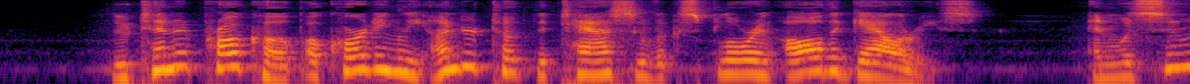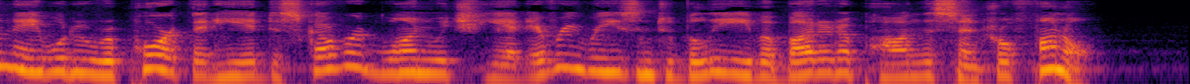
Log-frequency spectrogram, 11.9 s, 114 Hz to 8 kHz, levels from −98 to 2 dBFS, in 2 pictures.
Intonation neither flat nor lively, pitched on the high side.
Yes: average, 4.7 semitones; high, 195 Hz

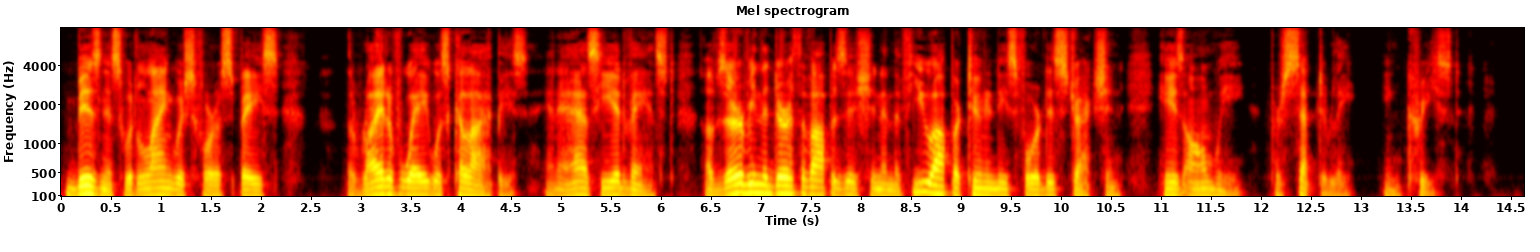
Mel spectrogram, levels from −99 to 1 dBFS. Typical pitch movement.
Yes: average, 3.1 semitones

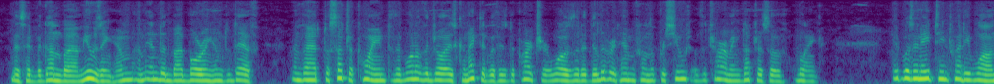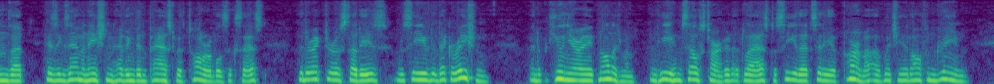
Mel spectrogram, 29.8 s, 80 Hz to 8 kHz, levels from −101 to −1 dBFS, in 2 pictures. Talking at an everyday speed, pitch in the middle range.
Yes: average, 170 wpm; medium, 170 Hz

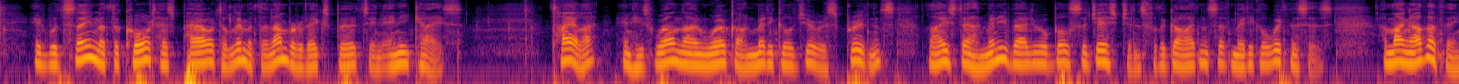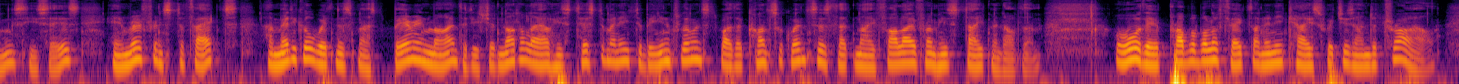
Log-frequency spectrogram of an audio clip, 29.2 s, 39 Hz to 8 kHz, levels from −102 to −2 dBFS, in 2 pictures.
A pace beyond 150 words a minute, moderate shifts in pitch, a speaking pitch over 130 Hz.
Yes: average, 175 wpm; average, 3.7 semitones; medium, 140 Hz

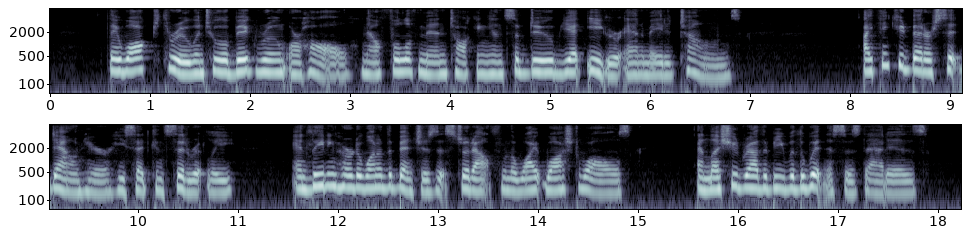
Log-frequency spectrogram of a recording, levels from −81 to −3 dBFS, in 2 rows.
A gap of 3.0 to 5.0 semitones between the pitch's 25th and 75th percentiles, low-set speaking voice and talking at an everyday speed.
No: average, 3.3 semitones; medium, 185 Hz; average, 175 wpm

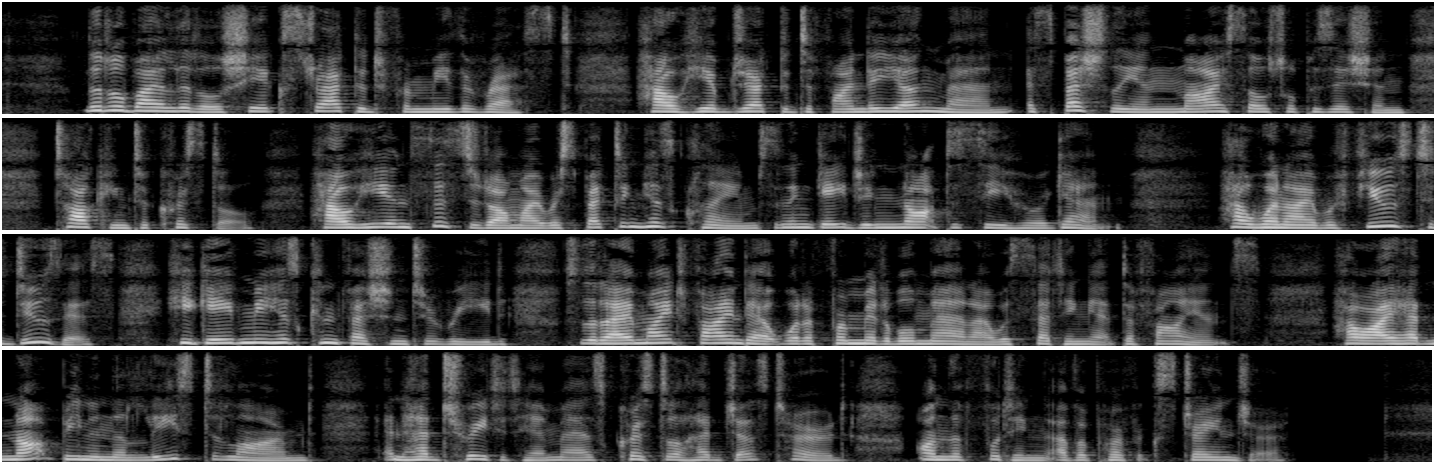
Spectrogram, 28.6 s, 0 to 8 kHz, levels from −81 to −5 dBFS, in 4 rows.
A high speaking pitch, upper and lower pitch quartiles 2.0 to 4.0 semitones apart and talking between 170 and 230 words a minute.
Yes: high, 205 Hz; average, 3.6 semitones; average, 195 wpm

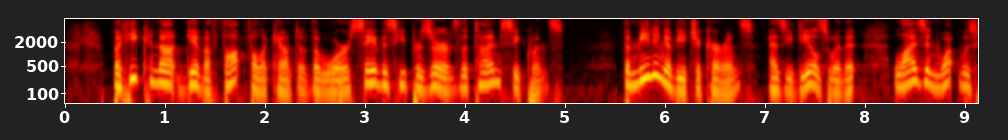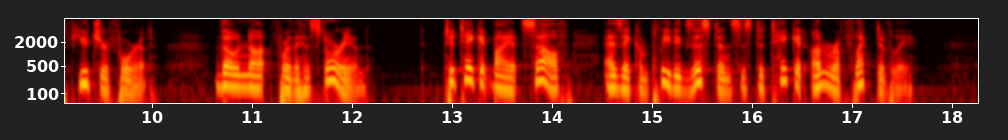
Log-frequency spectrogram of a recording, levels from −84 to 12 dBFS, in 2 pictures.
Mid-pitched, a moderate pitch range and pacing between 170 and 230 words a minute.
No: medium, 145 Hz; wide, 6.7 semitones; average, 175 wpm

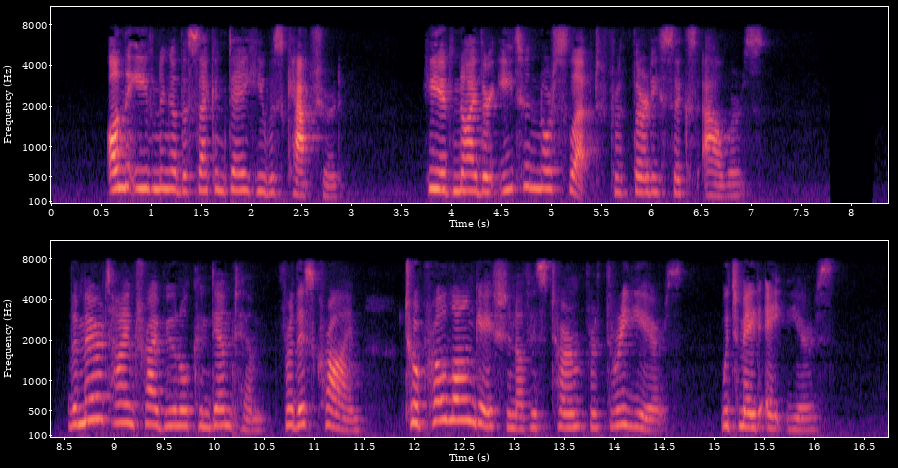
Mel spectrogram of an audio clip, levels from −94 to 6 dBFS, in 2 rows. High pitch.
Yes: very high, 255 Hz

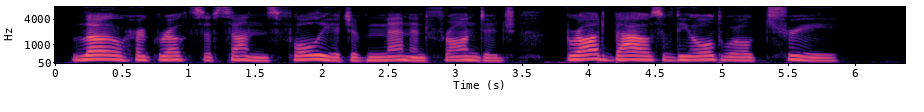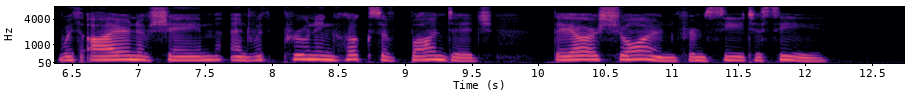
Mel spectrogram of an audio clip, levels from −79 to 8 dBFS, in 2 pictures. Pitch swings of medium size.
Yes: average, 3.5 semitones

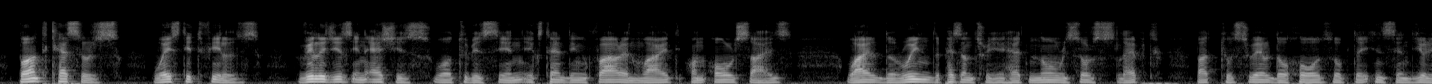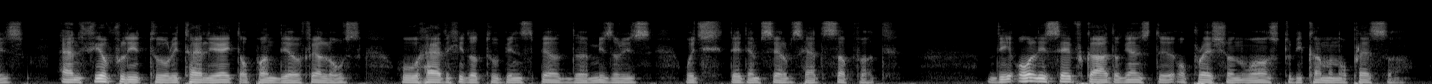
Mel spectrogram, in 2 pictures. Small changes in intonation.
Yes: narrow, 2.2 semitones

